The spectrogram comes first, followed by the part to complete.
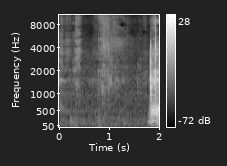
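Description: Faint rubbing and handling of a small wooden pencil box being turned in the hands, then a man's voice near the end.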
